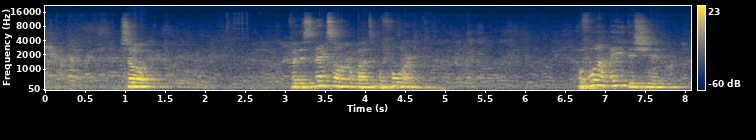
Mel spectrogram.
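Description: A man raps through loudspeakers in a large echoing hall.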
